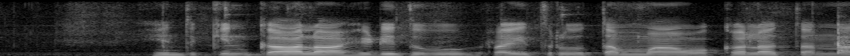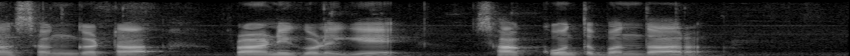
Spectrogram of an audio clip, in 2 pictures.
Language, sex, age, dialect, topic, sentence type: Kannada, male, 18-24, Northeastern, agriculture, statement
